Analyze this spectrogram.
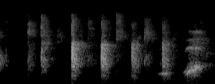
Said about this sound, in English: We plan on giving her her yearly salary in one day. Yes, that's what clap for.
